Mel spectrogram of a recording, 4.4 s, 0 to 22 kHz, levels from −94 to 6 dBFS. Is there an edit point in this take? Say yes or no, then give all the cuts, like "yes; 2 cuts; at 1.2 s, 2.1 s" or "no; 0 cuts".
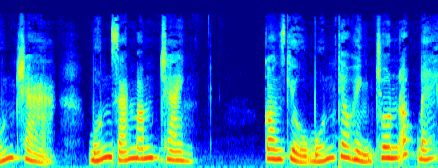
yes; 4 cuts; at 1.1 s, 1.6 s, 2.8 s, 3.4 s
